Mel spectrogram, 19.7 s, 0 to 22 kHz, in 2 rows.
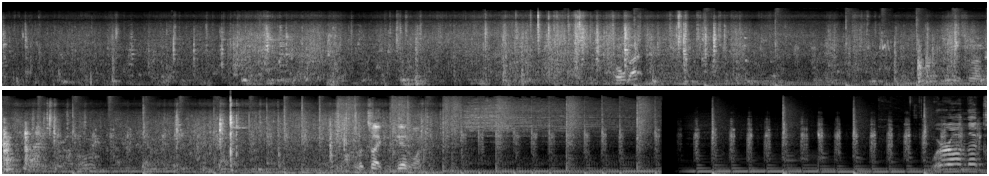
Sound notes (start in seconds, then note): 0.1 clattering; 6.5 fish thrashing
